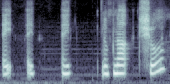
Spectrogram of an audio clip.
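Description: A woman's voice: sits high, slow pace, gravelly, no room sound, studio quality, exaggerated voice. A woman voicing a timid, eager eight-year-old boy in a Minecraft roleplay, meek and hesitant. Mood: unsure, meek.

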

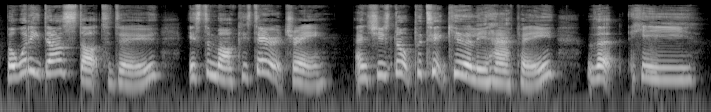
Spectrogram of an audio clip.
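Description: A woman's voice: fairly high pitch, very animated, normal speed, a little mellow. A chatty woman, hosting a casual, conversational discussion of books. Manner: chatty, giggly. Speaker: podcast host. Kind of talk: casual book chat.

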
